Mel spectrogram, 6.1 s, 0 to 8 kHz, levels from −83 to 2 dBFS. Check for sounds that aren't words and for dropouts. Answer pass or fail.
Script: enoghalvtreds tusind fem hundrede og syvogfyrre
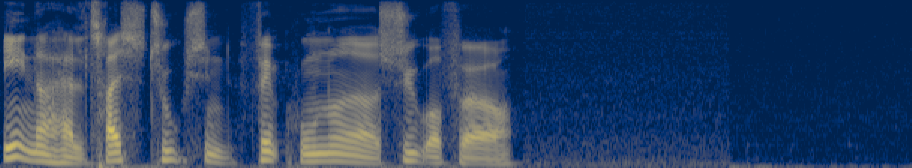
pass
